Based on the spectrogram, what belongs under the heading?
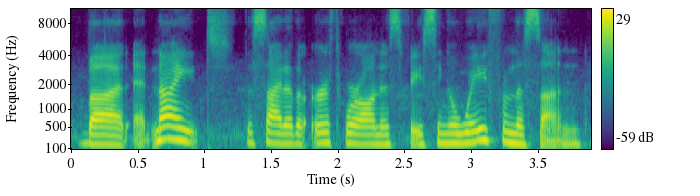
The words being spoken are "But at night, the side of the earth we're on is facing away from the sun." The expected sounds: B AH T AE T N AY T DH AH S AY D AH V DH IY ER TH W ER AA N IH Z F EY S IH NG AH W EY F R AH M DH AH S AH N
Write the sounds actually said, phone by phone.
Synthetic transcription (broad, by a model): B AH T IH T N AY T DH AH S AY D AH V DH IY ER TH W ER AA N IH Z F EY S IH NG AH W EY F R AH M DH AH S AH N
